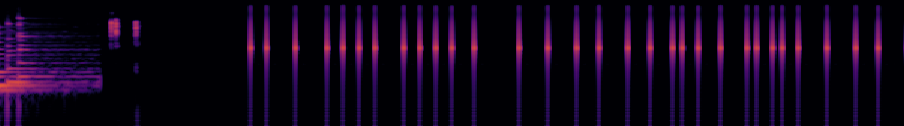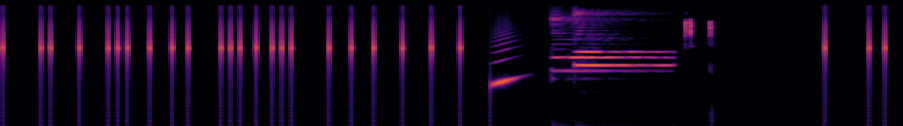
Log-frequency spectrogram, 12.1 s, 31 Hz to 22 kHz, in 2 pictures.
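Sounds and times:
phone keyboard key clicks: 1.7 - 9.3, 11.6 - 12.0.

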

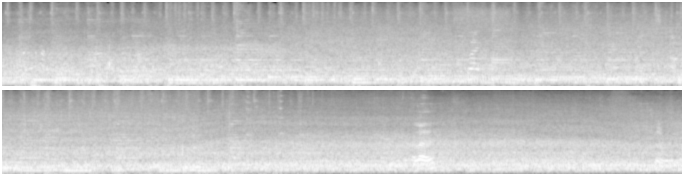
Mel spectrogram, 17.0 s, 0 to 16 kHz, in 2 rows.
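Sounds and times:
faint voices: 0.0 - 11.7
traffic noise: 0.0 - 17.0.

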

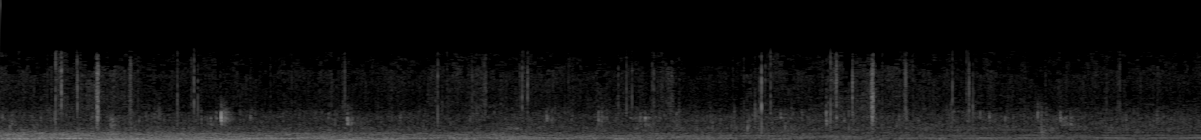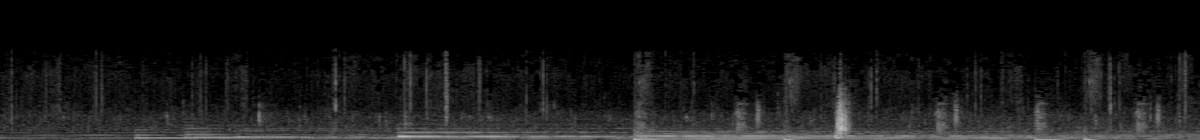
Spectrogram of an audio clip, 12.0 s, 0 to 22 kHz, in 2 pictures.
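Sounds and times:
music of long held notes: 0.0 - 12.0.

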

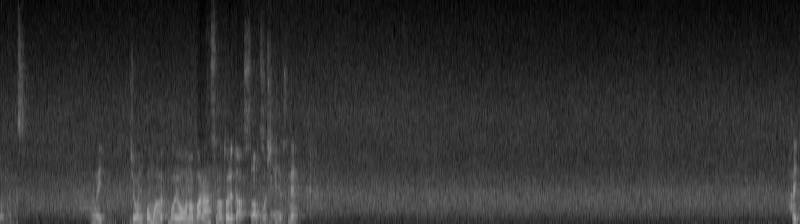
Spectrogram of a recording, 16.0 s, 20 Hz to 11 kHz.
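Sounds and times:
steady rushing hiss: 0.0 - 16.0.

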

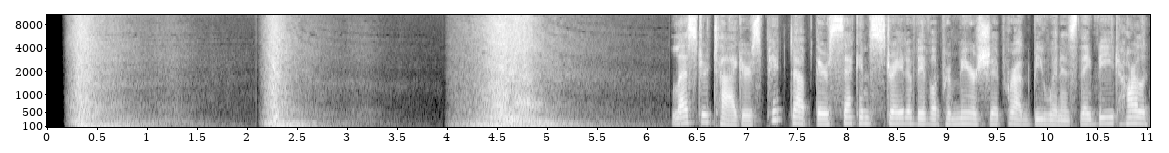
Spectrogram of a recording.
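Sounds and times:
whoosh sound effects: 4.0 - 6.0.

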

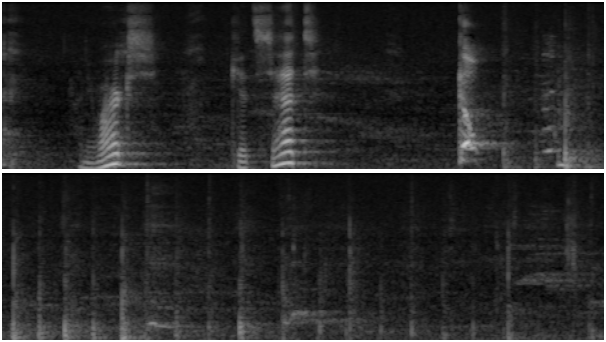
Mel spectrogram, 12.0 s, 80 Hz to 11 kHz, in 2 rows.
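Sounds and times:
toddler footsteps on hard floor: 5.0 - 12.0.

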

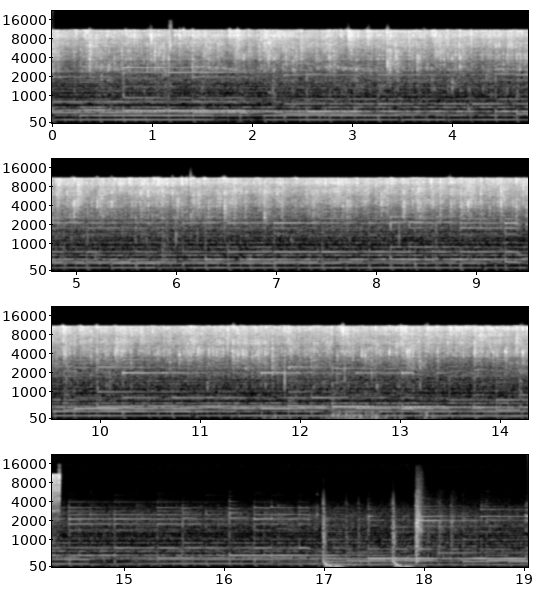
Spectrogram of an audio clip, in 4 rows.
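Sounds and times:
background music with sustained chords: 0.0 - 19.0.

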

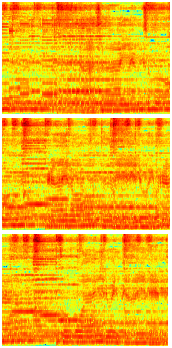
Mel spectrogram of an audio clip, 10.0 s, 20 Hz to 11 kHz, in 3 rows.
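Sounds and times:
instrumental guitar music: 0.0 - 10.0.

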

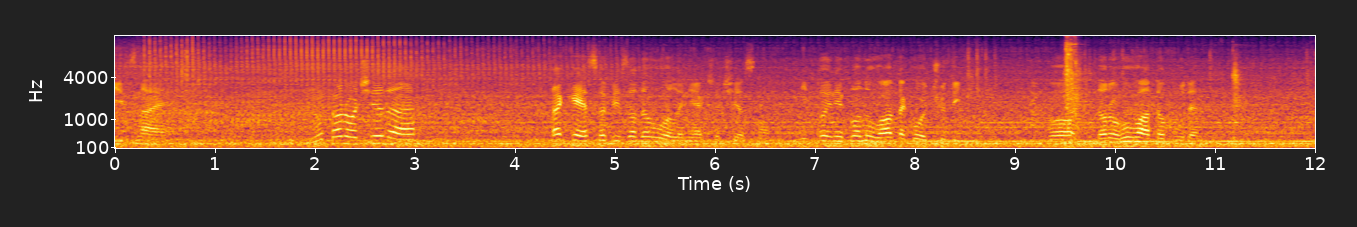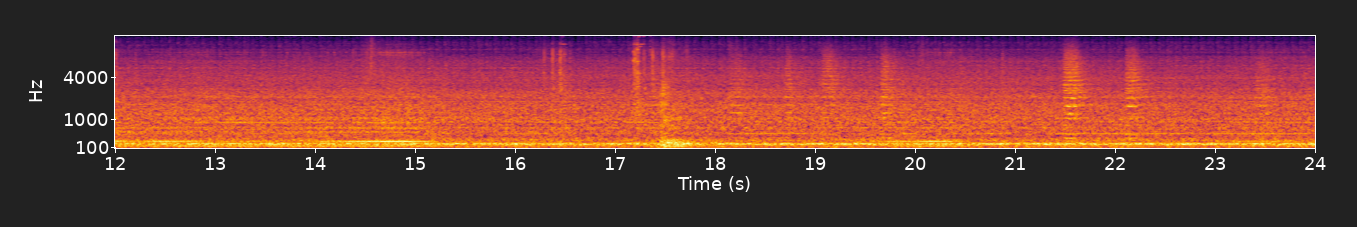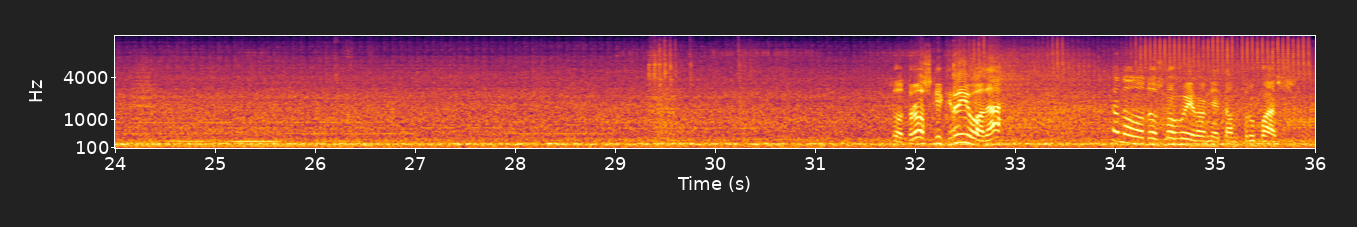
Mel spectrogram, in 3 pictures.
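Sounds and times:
diesel engine idling: 0.0 - 36.0
short metallic clanks: 9.5 - 9.9.

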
